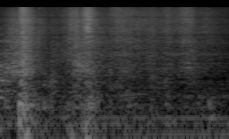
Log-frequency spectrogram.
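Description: Faint rustling and light bumps from items being handled inside an open cardboard box, with two brief noises in the first second, then quiet room tone with a faint steady hum.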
